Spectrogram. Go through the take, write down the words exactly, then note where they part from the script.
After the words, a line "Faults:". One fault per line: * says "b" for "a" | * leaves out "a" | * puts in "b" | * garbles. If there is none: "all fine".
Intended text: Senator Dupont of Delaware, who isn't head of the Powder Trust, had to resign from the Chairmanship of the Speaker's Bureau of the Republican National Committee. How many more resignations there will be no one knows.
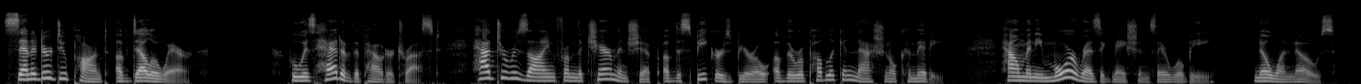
Senator Dupont of Delaware, who is head of the Powder Trust, had to resign from the Chairmanship of the Speaker's Bureau of the Republican National Committee. How many more resignations there will be no one knows.
Faults:
* says "is" for "isn't"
